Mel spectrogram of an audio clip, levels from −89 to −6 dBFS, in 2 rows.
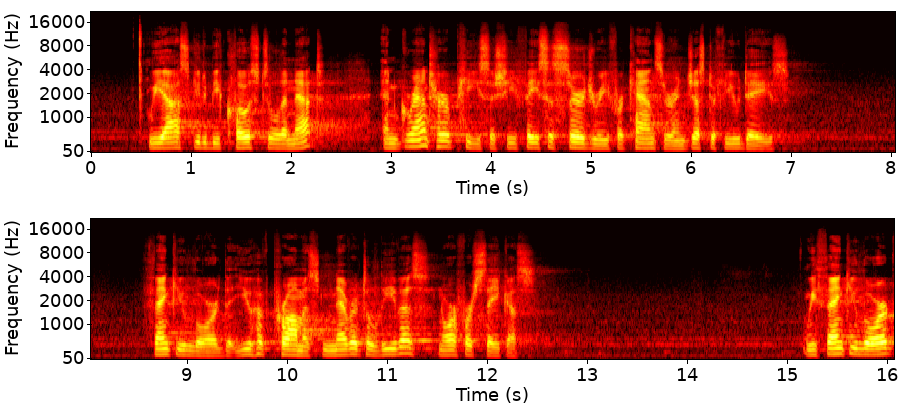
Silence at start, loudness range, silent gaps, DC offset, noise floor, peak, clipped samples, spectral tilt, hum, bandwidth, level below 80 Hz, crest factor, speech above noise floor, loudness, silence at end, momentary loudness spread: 0.5 s; 7 LU; none; under 0.1%; -63 dBFS; -6 dBFS; under 0.1%; -3 dB/octave; none; 15 kHz; -84 dBFS; 22 dB; 36 dB; -27 LUFS; 0 s; 14 LU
